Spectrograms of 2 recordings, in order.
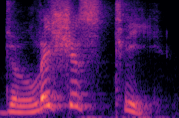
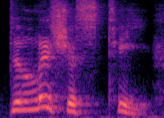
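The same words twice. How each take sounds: First: Delicious tea, slow, with the unstressed shus squeezed in the middle; stress rhythm demo. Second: Delicious tea, stressed LI and TEA evenly spaced. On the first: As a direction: say delicious tea slowly with two stress beats. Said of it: "Those are my two stress syllables". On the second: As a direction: keep the beat in delicious tea. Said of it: "the distance between those stress syllables". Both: Shown as a demonstration.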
